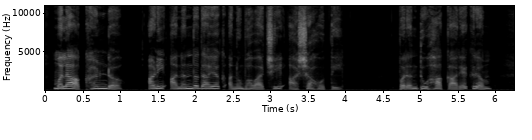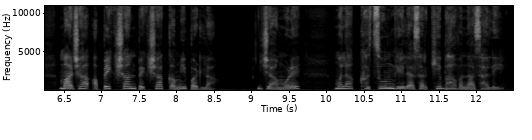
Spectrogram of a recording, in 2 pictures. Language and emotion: Marathi, sad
